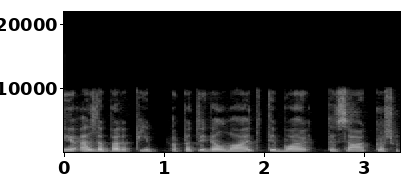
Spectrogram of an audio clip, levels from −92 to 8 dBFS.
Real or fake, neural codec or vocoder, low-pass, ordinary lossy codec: fake; autoencoder, 22.05 kHz, a latent of 192 numbers a frame, VITS, trained on one speaker; 9.9 kHz; Opus, 64 kbps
